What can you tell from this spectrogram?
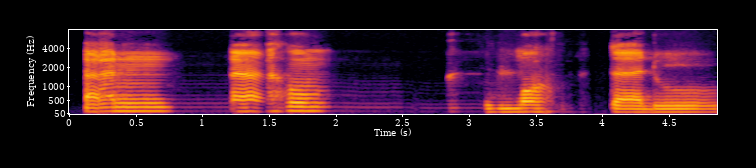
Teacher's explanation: Idgham mimi mim sukun bertemu mim. Ini juga ditahan.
